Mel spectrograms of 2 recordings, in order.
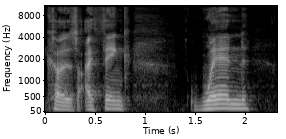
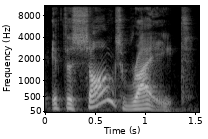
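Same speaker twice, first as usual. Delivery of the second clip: ordinary talk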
